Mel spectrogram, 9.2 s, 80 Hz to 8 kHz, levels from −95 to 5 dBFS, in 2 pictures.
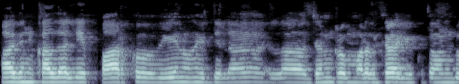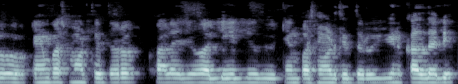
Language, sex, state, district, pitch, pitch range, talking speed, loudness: Kannada, male, Karnataka, Bellary, 155 Hz, 150-160 Hz, 145 wpm, -18 LUFS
